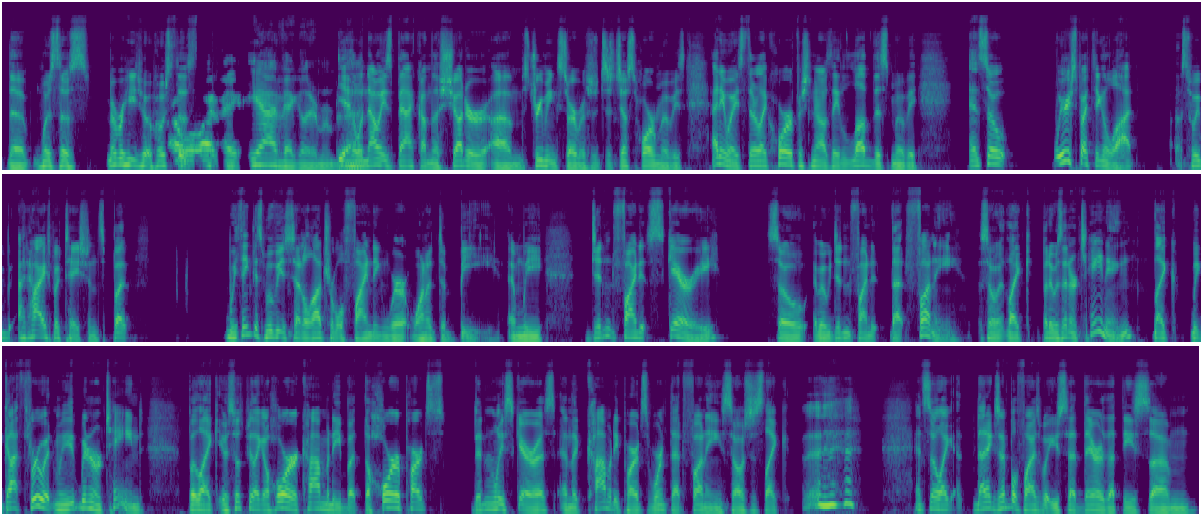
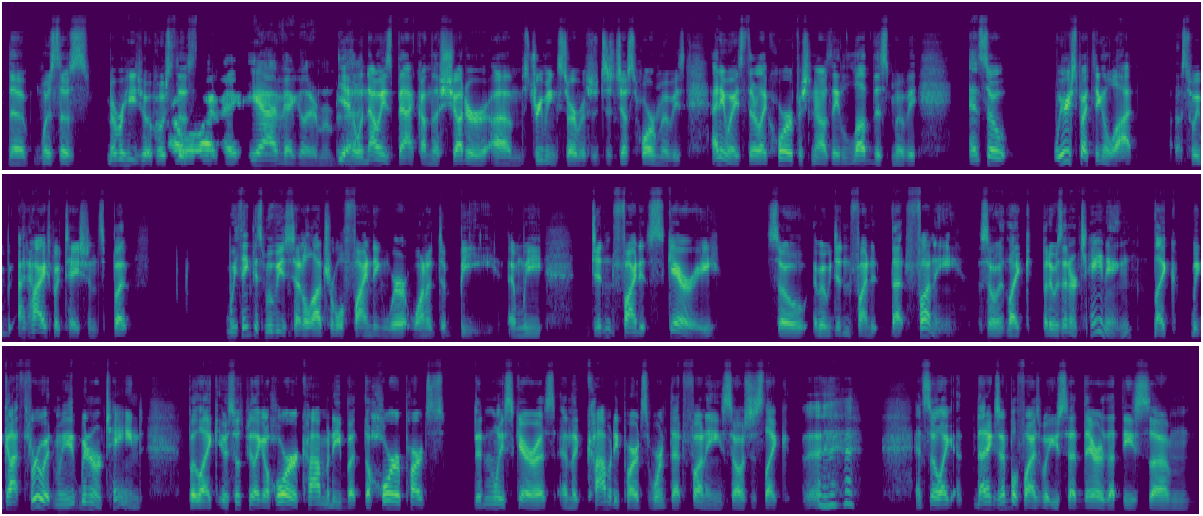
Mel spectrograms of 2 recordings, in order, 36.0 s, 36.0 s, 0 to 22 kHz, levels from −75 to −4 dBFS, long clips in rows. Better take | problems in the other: first | thin; very; fading below 400 Hz

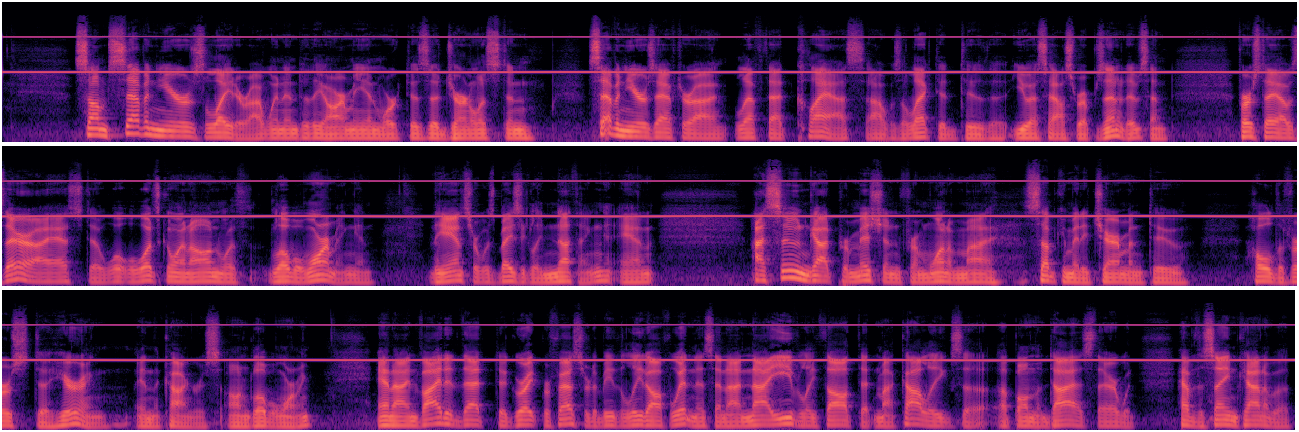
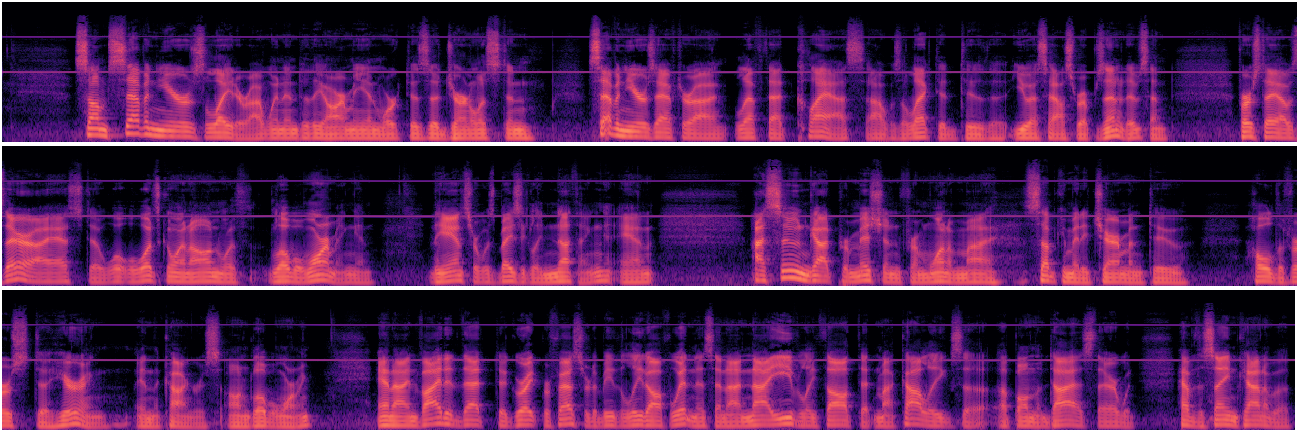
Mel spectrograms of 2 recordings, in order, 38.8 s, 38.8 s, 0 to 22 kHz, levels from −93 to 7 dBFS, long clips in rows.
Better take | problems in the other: second | high-pitched whine; loud; throughout; 3.5 kHz, 5 dB below the speech; faint in the second

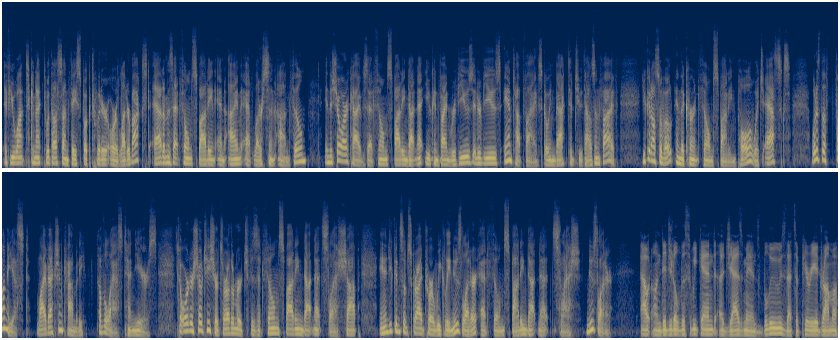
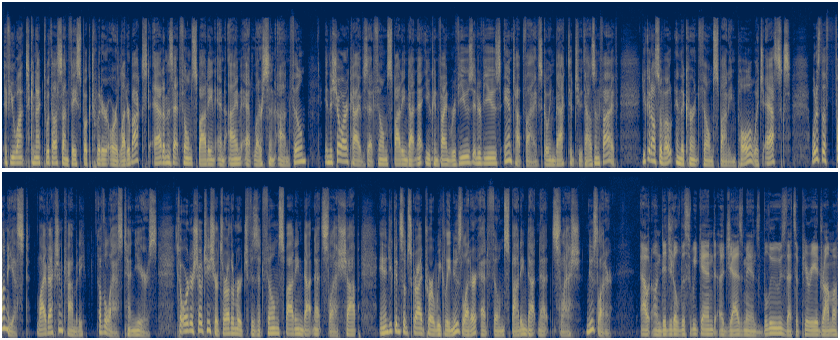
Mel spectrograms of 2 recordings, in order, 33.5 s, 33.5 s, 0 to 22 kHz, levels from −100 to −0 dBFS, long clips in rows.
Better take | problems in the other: second | muffled; very; fading above 1.5 kHz

